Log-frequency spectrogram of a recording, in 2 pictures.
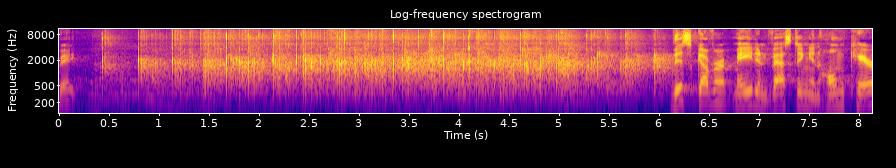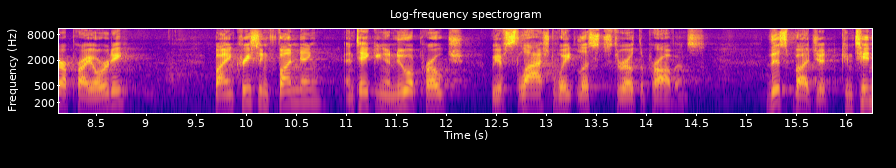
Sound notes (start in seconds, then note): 7.3 some Applause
